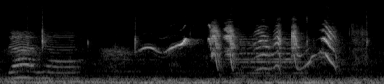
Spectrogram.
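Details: Talking pet parrot: a voiced, speech-like phrase with stacked harmonics opens, then a run of rising whistles and harsh, bursting squawks, several per second.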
